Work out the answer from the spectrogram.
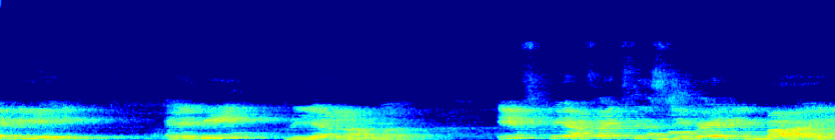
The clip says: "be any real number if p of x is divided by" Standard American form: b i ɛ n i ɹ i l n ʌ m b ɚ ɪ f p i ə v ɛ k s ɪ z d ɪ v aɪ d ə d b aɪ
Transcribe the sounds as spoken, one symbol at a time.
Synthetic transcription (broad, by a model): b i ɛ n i ɹ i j n ʌ m b ɚ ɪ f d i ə p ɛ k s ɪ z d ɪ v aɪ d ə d b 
